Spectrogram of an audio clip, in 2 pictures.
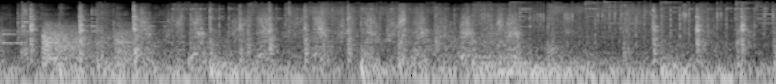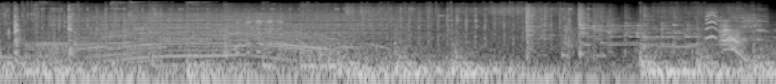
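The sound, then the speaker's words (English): Rapid, loud hammer strikes and metallic clatter mix with the whining, rising and falling drone of a power tool as a human-sized kaleidoscope-like machine is built, a busy stretch of construction noise with no talking. “I need the hammer.”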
